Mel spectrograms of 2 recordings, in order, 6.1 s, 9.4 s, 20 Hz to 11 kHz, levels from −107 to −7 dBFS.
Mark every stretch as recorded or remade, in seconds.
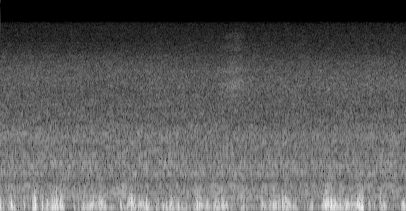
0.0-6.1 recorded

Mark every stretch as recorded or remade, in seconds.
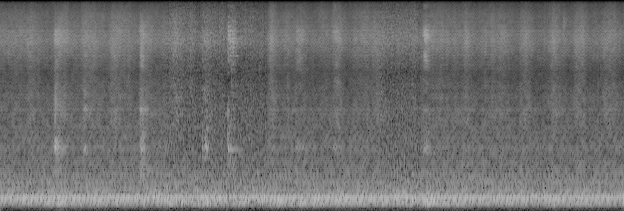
0.0-2.5 remade; 2.5-4.0 recorded; 4.0-5.7 remade; 5.7-6.3 recorded; 6.3-9.4 remade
